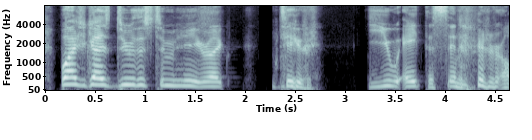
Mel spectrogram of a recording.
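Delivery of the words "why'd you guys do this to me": put-on high, wild, accusing, frantic freak-out. Retelling a guy's outburst after eating the cinnamon roll, imitating someone freaking out. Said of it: "he's freaking out".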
